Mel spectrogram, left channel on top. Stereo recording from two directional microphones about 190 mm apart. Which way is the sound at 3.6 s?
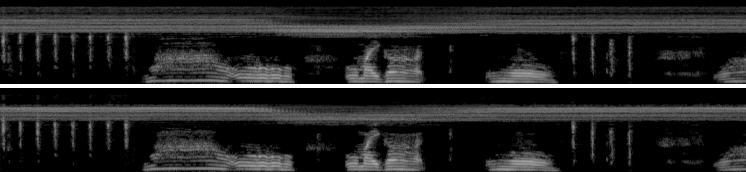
40° right (ahead or behind).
